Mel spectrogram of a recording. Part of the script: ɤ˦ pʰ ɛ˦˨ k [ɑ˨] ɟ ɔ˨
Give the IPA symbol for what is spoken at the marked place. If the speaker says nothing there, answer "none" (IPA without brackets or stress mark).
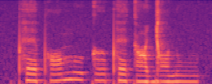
ɑ˨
